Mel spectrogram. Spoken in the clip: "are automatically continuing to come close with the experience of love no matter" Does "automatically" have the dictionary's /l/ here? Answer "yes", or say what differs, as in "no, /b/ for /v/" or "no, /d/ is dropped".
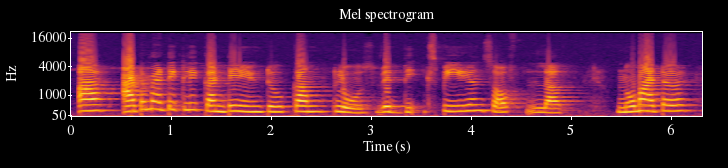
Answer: yes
